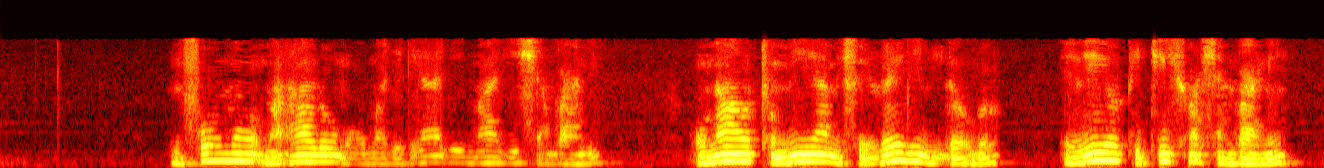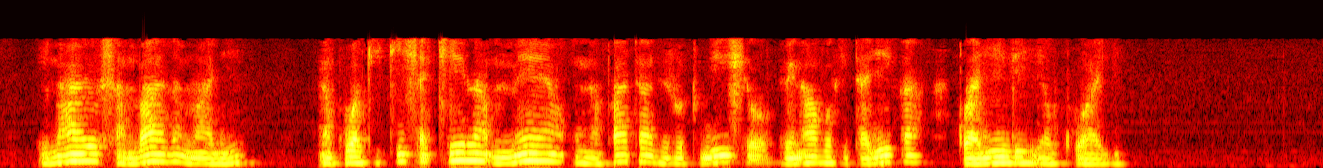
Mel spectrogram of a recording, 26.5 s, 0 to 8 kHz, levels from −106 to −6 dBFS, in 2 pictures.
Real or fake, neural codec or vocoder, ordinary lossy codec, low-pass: fake; codec, 44.1 kHz, 7.8 kbps, Pupu-Codec; AAC, 16 kbps; 7.2 kHz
